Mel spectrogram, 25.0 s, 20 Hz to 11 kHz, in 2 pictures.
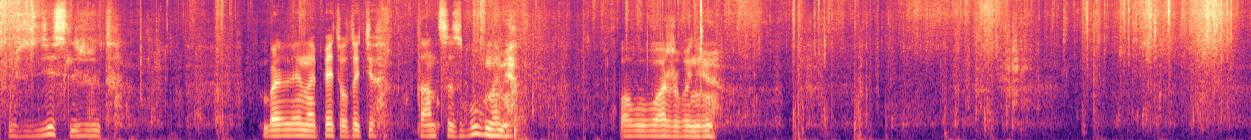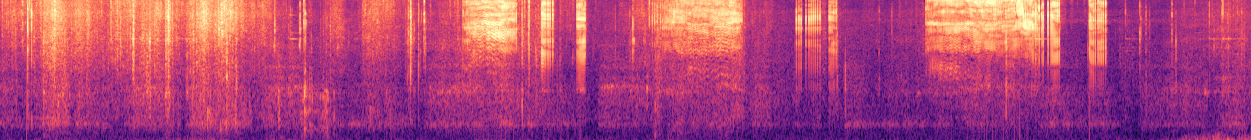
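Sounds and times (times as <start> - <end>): footsteps through dry grass: 0.0 - 20.4, 23.7 - 25.0
fishing reel buzzing: 17.0 - 20.9, 21.7 - 23.6.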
